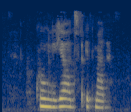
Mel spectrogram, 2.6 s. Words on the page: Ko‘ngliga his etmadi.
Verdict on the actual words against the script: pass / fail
pass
